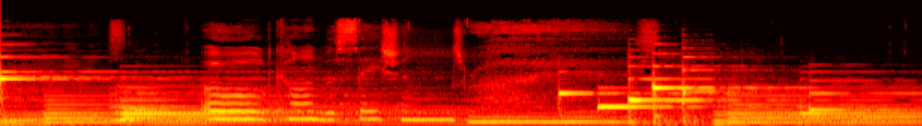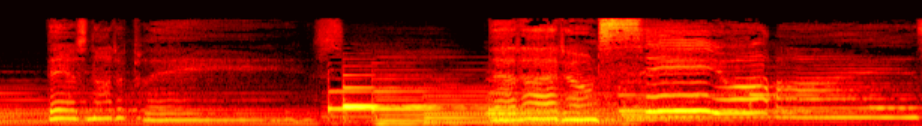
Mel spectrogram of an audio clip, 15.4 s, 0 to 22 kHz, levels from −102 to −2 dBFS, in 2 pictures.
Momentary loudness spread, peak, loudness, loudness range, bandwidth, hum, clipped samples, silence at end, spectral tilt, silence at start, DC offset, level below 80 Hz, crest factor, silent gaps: 15 LU; -14 dBFS; -34 LUFS; 9 LU; 11.5 kHz; none; under 0.1%; 0 s; -5 dB/octave; 0 s; under 0.1%; -66 dBFS; 20 dB; none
